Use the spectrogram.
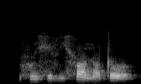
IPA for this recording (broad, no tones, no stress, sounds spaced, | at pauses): xʷ i x ɪ v i x ɔ n ɔ t o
